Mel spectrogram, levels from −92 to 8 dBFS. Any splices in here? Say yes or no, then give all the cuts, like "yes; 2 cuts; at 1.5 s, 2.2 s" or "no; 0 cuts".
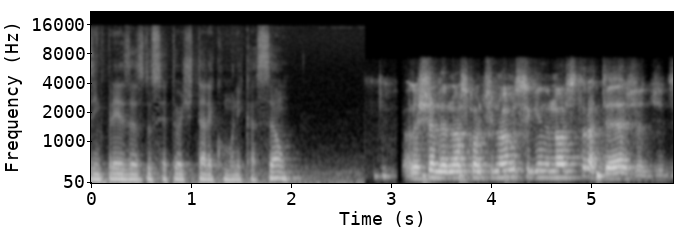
yes; 1 cut; at 3.0 s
